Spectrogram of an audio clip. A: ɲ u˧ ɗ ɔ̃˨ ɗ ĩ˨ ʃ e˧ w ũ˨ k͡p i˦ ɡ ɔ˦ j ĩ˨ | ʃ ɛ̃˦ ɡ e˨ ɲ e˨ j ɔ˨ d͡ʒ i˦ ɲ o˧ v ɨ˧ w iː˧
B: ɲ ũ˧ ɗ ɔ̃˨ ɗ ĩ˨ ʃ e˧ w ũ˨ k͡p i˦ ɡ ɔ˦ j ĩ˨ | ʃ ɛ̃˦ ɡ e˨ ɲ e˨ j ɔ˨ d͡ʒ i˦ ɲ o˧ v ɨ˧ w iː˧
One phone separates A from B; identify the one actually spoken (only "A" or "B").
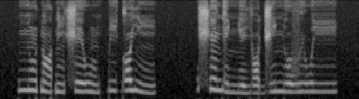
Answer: B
